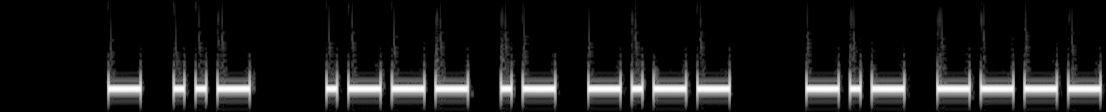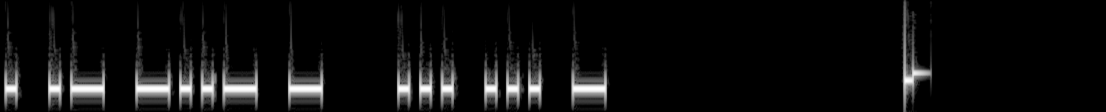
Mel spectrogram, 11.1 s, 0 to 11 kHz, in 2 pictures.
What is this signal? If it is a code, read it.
Morse code, heard as a keyed tone, about 22 wpm, 700 Hz. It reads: TU JAY K9AXT SST
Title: K1USN SST QSO Practice - 22wpm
